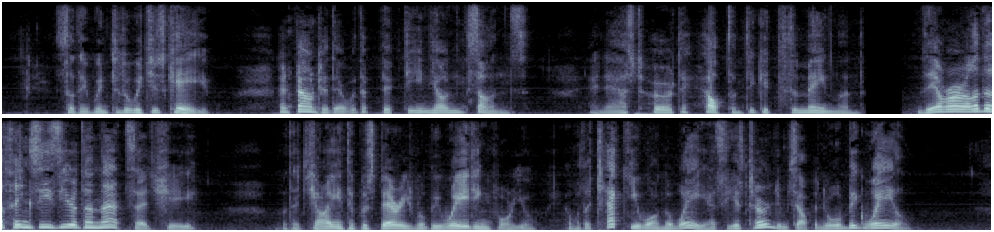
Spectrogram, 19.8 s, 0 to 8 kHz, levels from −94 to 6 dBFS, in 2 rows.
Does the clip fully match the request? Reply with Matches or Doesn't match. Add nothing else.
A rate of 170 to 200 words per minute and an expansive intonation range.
Matches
